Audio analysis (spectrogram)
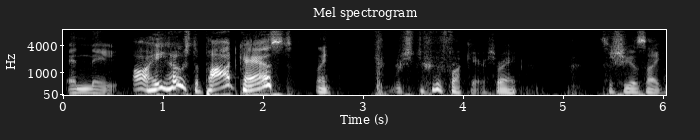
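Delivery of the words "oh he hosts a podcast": loud, high, drawn-out jeer; mocking question. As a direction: crow it slowly to embarrass a friend. Mimics Nate teasing him.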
